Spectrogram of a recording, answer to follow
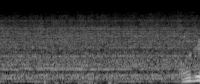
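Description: Trailer-mounted Rough Country electric winch motor and gearing running steadily while it pulls a vehicle onto the trailer. It doesn't sound like it struggles, even though it runs on the battery alone.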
